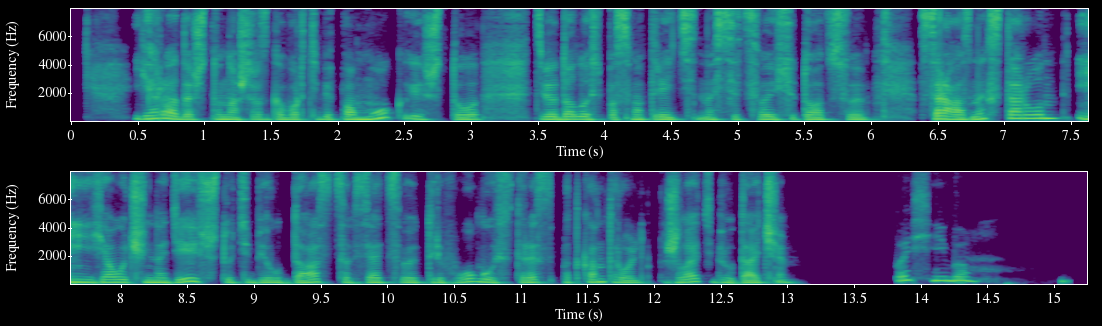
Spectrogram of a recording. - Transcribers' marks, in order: other background noise; tapping
- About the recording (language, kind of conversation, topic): Russian, advice, Как мне уменьшить тревогу и стресс перед предстоящей поездкой?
